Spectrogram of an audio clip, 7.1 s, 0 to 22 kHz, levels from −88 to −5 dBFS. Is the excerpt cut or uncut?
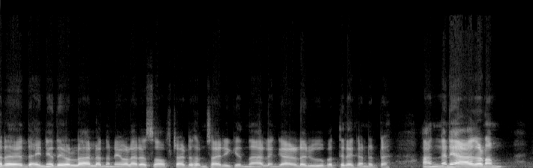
uncut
